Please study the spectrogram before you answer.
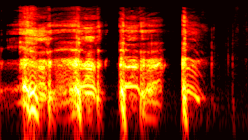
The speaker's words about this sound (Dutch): En je moet ook hoesten.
